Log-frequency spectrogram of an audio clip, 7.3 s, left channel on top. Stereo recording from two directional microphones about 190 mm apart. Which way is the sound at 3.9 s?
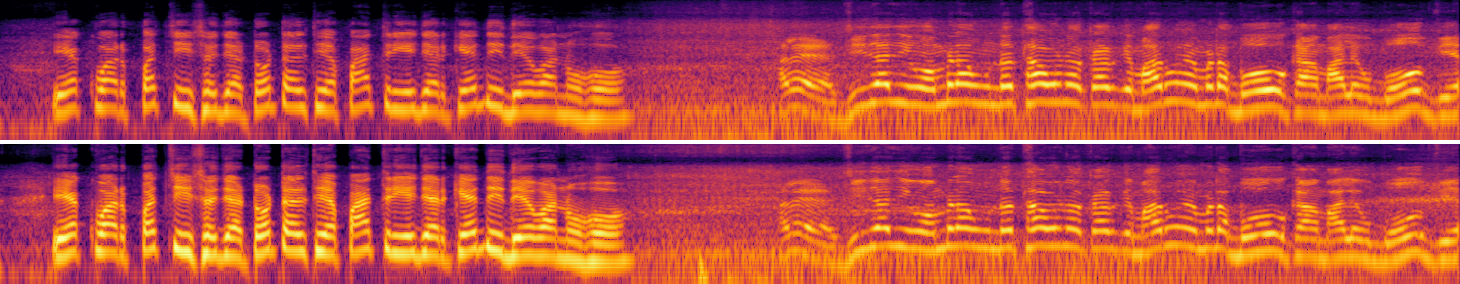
35° right (ahead or behind).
